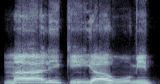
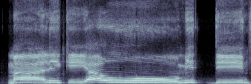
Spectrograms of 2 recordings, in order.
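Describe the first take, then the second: First: The 'yau' sound is kept short. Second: The 'yau' sound is held very long. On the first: The speaker calls it right. "Yang betul adalah" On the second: The speaker calls it wrong. "Jangan terlalu panjang sekali. ... Salah"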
